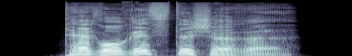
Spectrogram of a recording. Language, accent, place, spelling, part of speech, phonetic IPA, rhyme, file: German, Germany, Berlin, terroristischere, adjective, [ˌtɛʁoˈʁɪstɪʃəʁə], -ɪstɪʃəʁə, De-terroristischere.ogg
- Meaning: inflection of terroristisch: 1. strong/mixed nominative/accusative feminine singular comparative degree 2. strong nominative/accusative plural comparative degree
